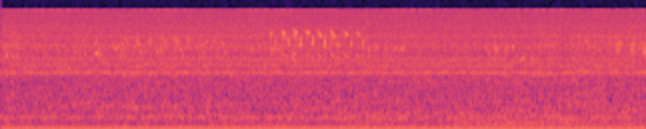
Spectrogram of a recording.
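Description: Faint, high-pitched bird chirps in quick runs, about three seconds in and again near the end, over a steady hiss and a low hum.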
